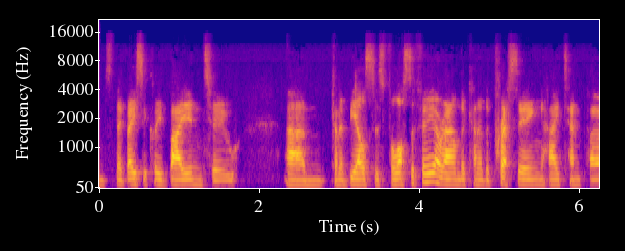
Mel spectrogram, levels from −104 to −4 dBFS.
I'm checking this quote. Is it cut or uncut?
uncut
